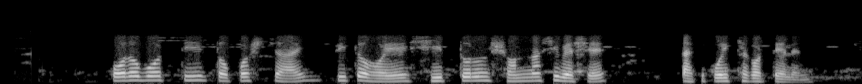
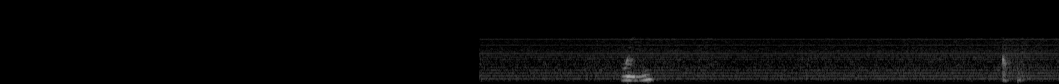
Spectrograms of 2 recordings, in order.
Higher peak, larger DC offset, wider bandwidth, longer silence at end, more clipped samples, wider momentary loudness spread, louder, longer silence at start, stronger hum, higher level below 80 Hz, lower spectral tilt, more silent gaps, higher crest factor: first, -2 dBFS vs -20 dBFS; neither; about the same, 4.1 kHz vs 3.9 kHz; first, 0.5 s vs 0 s; neither; second, 7 LU vs 18 LU; first, -20 LUFS vs -44 LUFS; second, 1.1 s vs 4.8 s; neither; first, -64 dBFS vs -90 dBFS; first, -10.5 dB/octave vs -4 dB/octave; neither; second, 18 dB vs 26 dB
